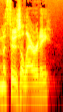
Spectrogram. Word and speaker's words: Methuselarity: Let me see if I can pronounce it correctly. The Methuselarity. – Yes.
